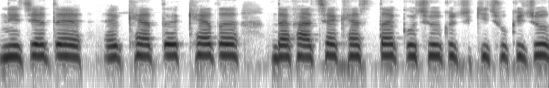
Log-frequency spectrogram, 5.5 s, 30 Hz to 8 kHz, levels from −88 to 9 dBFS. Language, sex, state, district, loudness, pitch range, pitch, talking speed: Bengali, female, West Bengal, Purulia, -15 LUFS, 220-240 Hz, 230 Hz, 100 wpm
